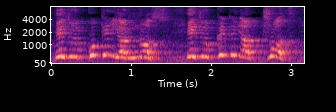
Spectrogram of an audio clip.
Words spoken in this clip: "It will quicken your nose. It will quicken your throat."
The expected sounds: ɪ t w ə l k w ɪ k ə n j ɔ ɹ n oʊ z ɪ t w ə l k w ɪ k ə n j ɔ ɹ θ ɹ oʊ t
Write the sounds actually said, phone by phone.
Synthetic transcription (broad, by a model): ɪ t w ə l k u k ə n j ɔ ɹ n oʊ s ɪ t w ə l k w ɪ k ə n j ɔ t ɹ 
